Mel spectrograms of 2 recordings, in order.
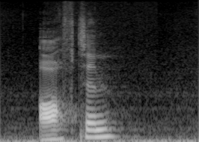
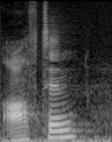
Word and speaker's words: often: say listen to but in the case of this word often you can pronounce the t you can say often or you can say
